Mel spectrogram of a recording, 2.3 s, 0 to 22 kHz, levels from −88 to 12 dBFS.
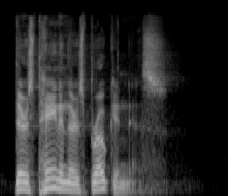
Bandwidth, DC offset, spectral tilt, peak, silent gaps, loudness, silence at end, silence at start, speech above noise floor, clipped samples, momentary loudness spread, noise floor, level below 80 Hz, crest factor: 16 kHz; under 0.1%; -5 dB/octave; -6 dBFS; none; -22 LUFS; 0.65 s; 0.15 s; 51 dB; under 0.1%; 11 LU; -73 dBFS; -58 dBFS; 18 dB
